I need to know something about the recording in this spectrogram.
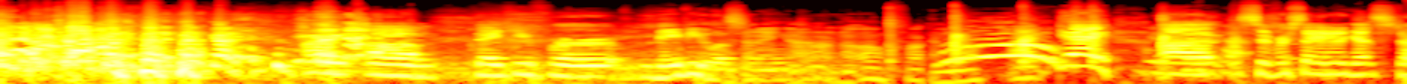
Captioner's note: group clapping and cheering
